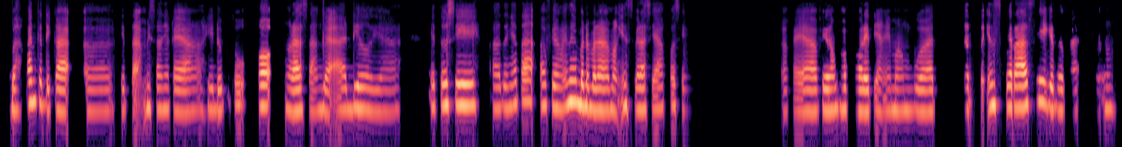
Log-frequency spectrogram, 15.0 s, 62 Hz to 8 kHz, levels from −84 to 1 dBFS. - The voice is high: Yes, high, 215 Hz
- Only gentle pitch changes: Yes, narrow, 2.2 semitones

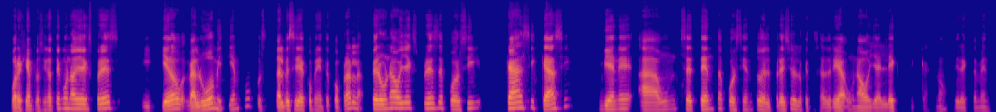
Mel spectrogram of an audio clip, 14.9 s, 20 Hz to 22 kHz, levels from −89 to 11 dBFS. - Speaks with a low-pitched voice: No, medium, 145 Hz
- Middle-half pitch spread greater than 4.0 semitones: Yes, wide, 5.4 semitones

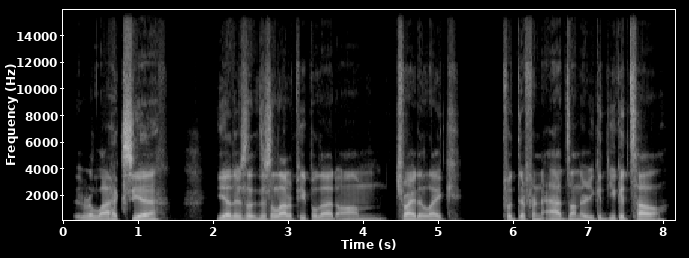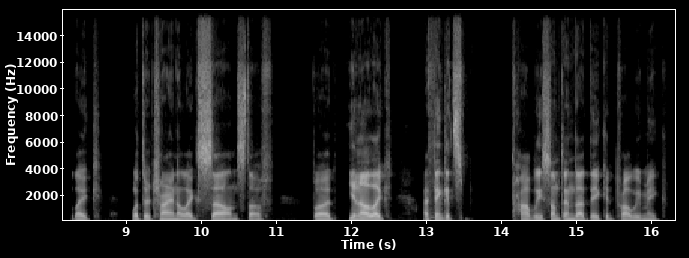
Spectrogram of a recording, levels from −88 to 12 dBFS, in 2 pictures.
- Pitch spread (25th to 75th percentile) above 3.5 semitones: No, average, 3.2 semitones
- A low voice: Yes, very low, 95 Hz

